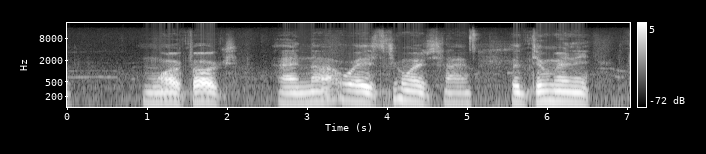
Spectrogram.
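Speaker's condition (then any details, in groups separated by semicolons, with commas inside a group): ALS; rapidly progressing whole-body paralysis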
